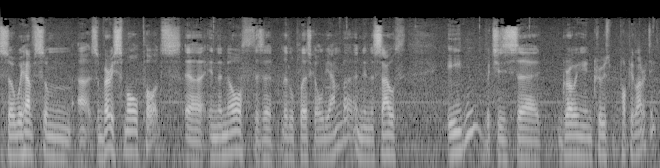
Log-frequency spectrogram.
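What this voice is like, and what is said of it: British, non-Australian accent. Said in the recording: “that's not an Australian accent ... us Brits”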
